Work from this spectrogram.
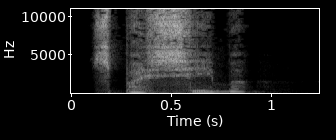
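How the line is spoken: Moved whisper. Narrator (Russian): растроганно прошептала Техи

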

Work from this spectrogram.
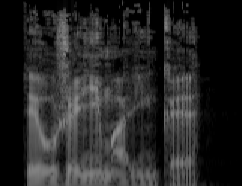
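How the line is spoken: Weary. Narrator (Russian): устало начал я

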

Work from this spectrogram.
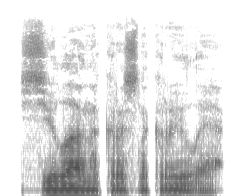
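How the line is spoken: Muttered. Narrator (Russian): пробормотал Рейст

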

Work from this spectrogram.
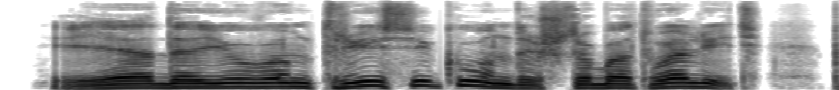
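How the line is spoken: Through clenched teeth. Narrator (Russian): процедил Ганс сквозь стиснутые зубы

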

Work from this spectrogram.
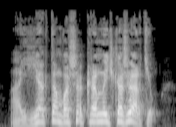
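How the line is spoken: Mutter. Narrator (Ukrainian): пробурмотів Гаррі

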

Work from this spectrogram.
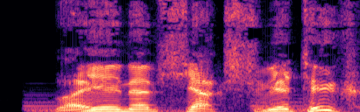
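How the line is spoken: Barking policeman. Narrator (Russian): рявкнул на стражника полицейский

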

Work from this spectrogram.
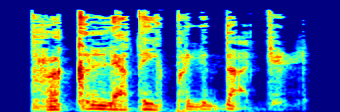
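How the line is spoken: Growl through clenched teeth. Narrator (Russian): сквозь стиснутые зубы прорычал МакДжинти

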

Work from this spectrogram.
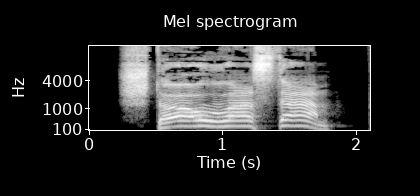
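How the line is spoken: Roared. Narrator (Russian): проревел Уайерман

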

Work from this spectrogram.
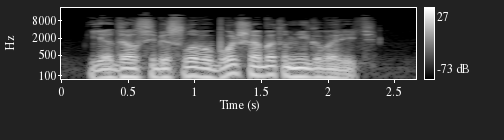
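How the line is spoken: Muttered. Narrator (Russian): Он пробормотал

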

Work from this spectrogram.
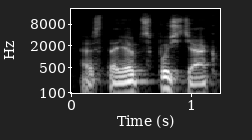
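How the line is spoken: Grumbling. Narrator (Russian): проворчал Навага

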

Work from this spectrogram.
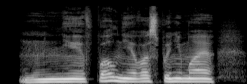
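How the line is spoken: Forced out. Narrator (Russian): выдавил я

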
